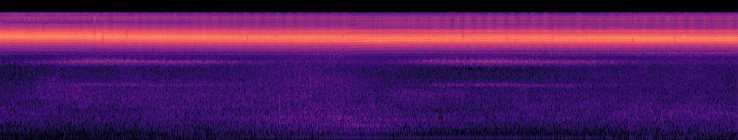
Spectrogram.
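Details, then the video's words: In woodland at Kejonuma, a Kaempfer cicada sings a steady, very high, hissing drone without a break, as cicadas including higurashi begin calling. "ニイニイゼミ"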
